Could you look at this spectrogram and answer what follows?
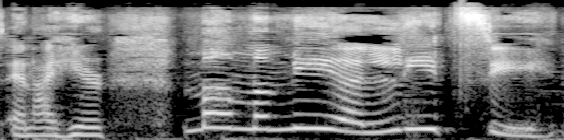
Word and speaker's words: Lzzy: I hear Mama Mia lzy they call me litzy there and I guess it's like pizza I don't know place pronounces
